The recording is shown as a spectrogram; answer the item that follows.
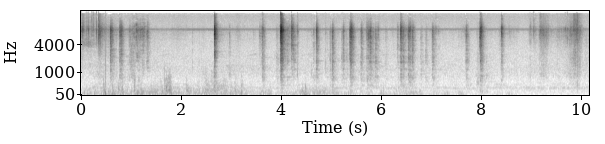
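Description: Footsteps on gravel, then scattered sharp clicks and knocks from an outdoor electrical panel being opened and its main breaker switched off to cut the house's power. The sharpest click comes about four seconds in.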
